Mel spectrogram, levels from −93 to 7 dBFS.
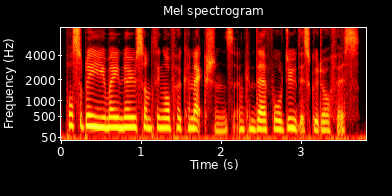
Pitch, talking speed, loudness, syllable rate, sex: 210 Hz, 235 wpm, -20 LUFS, 7.2 syllables/s, female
